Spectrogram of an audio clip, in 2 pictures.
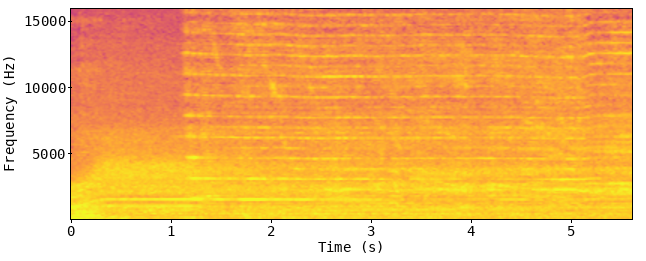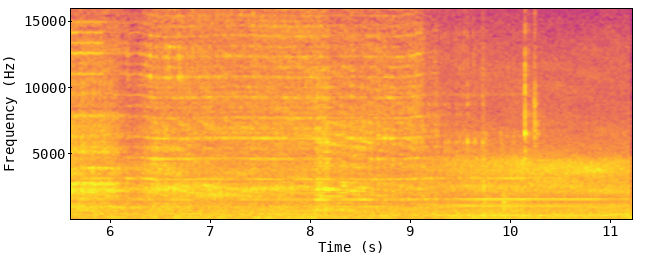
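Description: Table saw running steadily as it rips wooden stock down to 1.5 inches wide, a continuous loud whine and cutting roar with slight dips near the end.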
